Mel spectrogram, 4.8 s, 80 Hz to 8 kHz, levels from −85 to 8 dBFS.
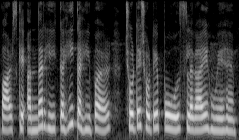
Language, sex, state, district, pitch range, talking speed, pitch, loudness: Hindi, female, Jharkhand, Ranchi, 230-265 Hz, 150 wpm, 245 Hz, -13 LUFS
